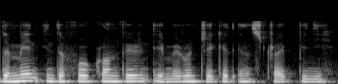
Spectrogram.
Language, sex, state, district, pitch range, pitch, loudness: English, male, Nagaland, Kohima, 130-140 Hz, 135 Hz, -15 LUFS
